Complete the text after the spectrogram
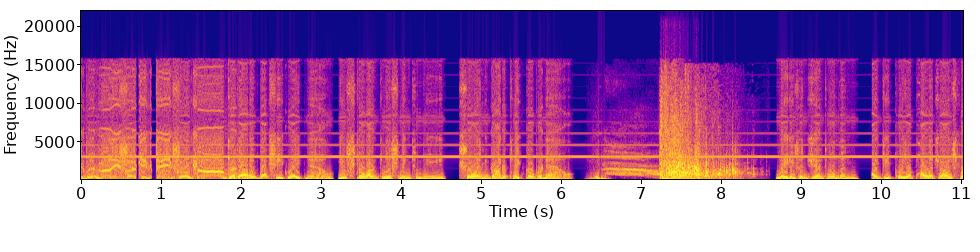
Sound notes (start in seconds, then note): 7.2 massive crash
